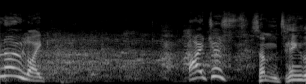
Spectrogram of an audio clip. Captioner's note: laughter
